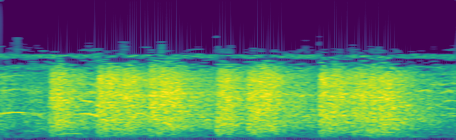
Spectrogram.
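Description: A volley of gunfire from a line of soldiers shooting on command during a battle near a river. Several loud, sharp bursts come in quick succession, each merging into a dense, sustained roar.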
